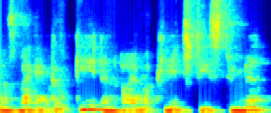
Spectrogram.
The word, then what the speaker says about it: Goeke: analysis stepped analysis across three similar contexts megan goka which i probably butchered the name apologies about that from the department of educational psychology hello my name is megan gokey and i'm a phd student in the department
